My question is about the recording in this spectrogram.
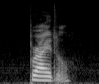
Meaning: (noun) 1. The headgear with which a horse is directed and which carries a bit and reins 2. A restraint; a curb; a check
- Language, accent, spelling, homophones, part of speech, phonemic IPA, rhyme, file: English, US, bridle, bridal, noun / verb, /ˈbɹaɪdəl/, -aɪdəl, En-us-bridle.ogg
